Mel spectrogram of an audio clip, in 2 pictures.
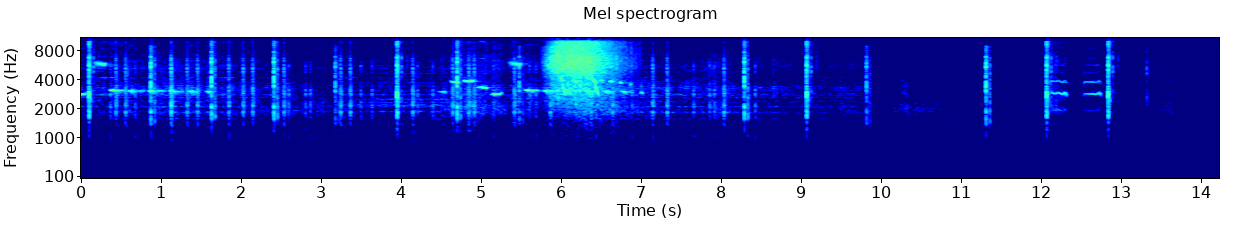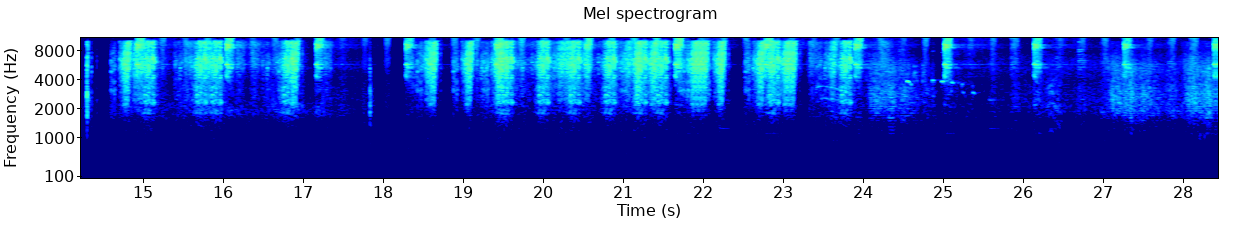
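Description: Small tools tap and knock in quick, uneven strikes.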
